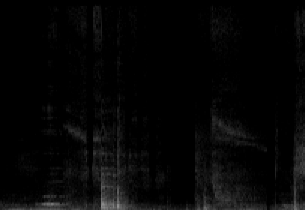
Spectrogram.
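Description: A pan set down on a stove in a home kitchen, giving a clear metallic clank with a few more scrapes and knocks of cookware afterward.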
